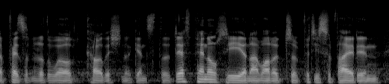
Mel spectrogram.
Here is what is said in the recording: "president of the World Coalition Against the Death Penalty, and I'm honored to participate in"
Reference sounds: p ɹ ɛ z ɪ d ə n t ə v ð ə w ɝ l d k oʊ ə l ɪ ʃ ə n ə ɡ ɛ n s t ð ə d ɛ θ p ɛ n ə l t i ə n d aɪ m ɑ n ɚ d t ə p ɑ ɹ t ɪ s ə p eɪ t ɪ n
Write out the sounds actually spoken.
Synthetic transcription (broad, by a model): p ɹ ɛ z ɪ d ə n t ə v ð ə w ɝ l d k oʊ ə l ɪ ʃ ə n ə ɡ ɛ n s t ð ə d ɛ θ p ɛ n l t i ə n aɪ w ɑ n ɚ d t ə p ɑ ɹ t ɪ s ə p eɪ t ɪ n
